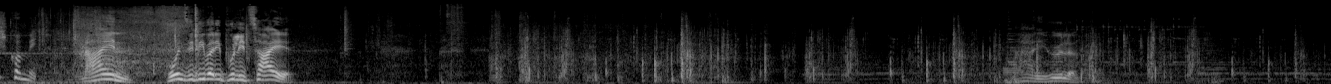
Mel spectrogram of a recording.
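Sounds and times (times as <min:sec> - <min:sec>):
speech: 0:00.0 - 0:03.0, 0:10.4 - 0:11.1
footsteps walking into a cave: 0:03.6 - 0:13.3.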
